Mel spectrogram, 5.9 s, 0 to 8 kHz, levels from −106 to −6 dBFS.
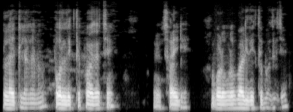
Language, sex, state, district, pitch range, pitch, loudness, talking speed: Bengali, male, West Bengal, Paschim Medinipur, 105-145 Hz, 120 Hz, -17 LUFS, 155 wpm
